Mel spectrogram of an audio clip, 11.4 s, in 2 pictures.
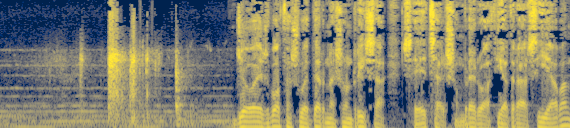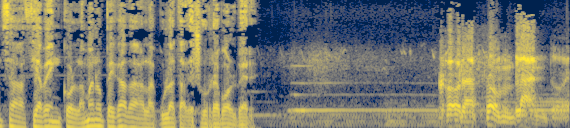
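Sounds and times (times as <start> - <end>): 
rifle thrown to the ground: 1.1 - 2.0
speech: 2.4 - 8.5, 10.2 - 11.3.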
